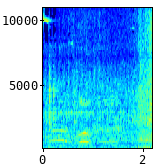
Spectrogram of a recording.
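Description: Road traffic: a low, steady rumble of buses and other vehicles passing close by on the street.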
